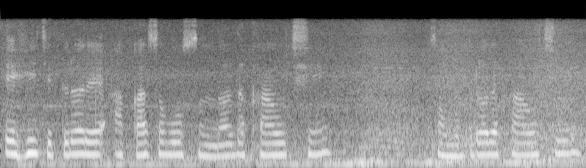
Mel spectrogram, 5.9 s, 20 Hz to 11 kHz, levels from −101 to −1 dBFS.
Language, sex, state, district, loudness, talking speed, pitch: Odia, female, Odisha, Khordha, -15 LUFS, 90 wpm, 195 Hz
